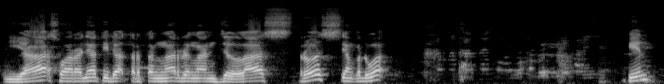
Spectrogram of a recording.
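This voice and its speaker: A male school teacher in a classroom, quizzing his students with quick questions and then explaining the answers. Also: a little high.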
